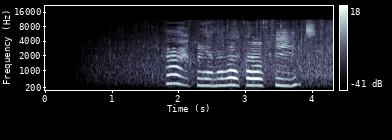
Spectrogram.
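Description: Shallow creek water running over a pebbly bed, fading in from silence, with a high voice calling out in four drawn-out sounds from about two seconds in, louder than the water.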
